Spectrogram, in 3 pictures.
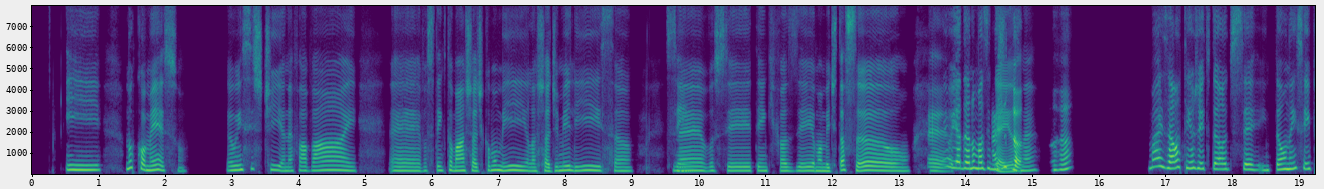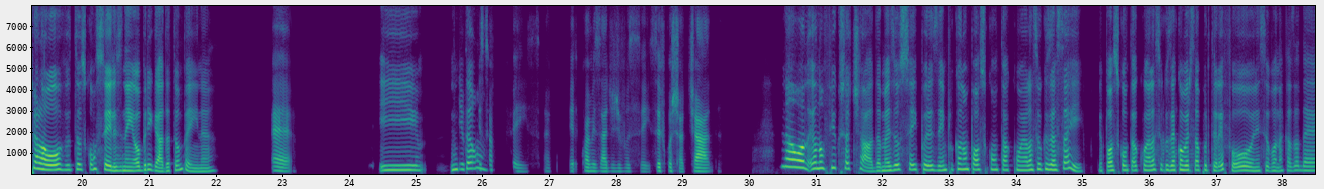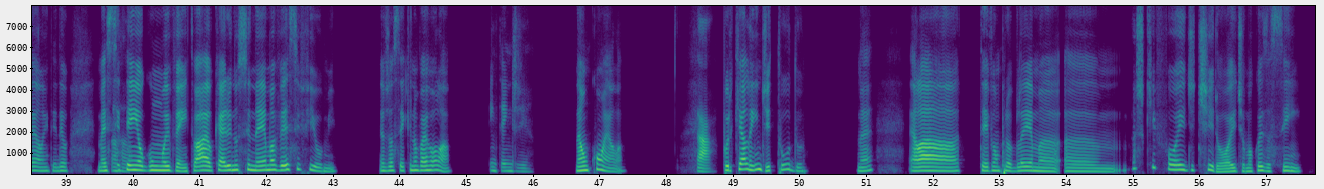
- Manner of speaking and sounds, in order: tapping; other background noise; unintelligible speech
- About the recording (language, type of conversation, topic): Portuguese, podcast, Quando é a hora de insistir e quando é melhor desistir?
